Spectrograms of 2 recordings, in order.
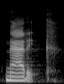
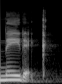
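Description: First: Natick with a short A as in "cat"; Natick as "Nat-ick". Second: Natick with a long A; Natick as "Nay-dick". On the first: Second guess at the town's name, Natick as "NAT-ick". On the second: Unsure of the town's name, Natick as "NAY-tick". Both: Shown as a demonstration. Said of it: "I don't know. I'm just going by my pictures".

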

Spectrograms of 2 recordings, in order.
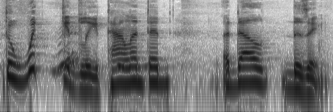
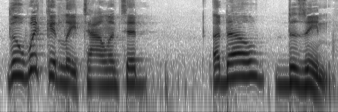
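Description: First: Awkward mispronounced intro; stumbling announcer. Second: Travolta impression. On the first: Retold or imitated. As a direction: read it like a botched teleprompter. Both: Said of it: "He goes".

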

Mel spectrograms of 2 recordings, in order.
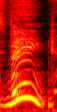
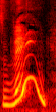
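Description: First: "vem" barked loud and hard; harsh command. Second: "vem" sung high and light, inviting; friendly call. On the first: Trainer contrasts tones of voice for the dog, loud harsh "vem". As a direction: snap "vem" loud like a scolding. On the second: Trainer contrasts tones of voice for the dog, high friendly "vem". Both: Shown as a demonstration. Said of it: "a diferença de um tom de voz".

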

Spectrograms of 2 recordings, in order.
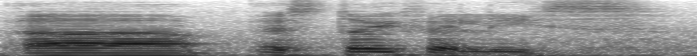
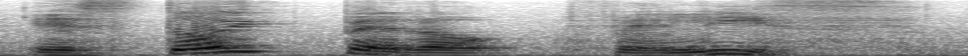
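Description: First: Said in the usual way. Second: "pero" pushed up, louder and slow; stress on pero. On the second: Shown as a demonstration. Coach showing how "pero" lifts the feeling, punched. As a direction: lean hard on "pero", stretched out. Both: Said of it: "ahí le aumenté la palabra pero".

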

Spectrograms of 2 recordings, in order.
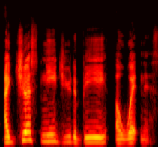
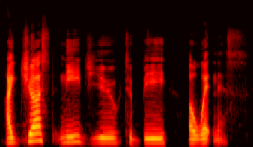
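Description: First: Said in the usual way. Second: Low, slow, measured request; slow, deliberate. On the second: Acted. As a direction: space out "I just need you", softly and weightily. Repeats Jesus's request for emphasis.

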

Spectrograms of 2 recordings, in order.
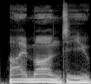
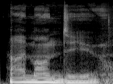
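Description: First: Said in the usual way. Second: Mock menacing. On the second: Comedian repeating his warning to Pepsi, mock sinister and much lower. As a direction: growl "I'm on to you" like a movie villain's threat.

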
